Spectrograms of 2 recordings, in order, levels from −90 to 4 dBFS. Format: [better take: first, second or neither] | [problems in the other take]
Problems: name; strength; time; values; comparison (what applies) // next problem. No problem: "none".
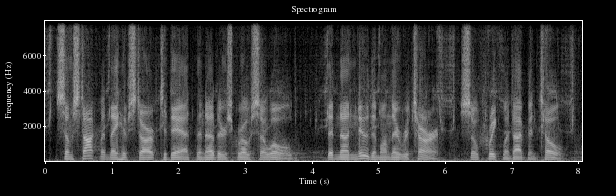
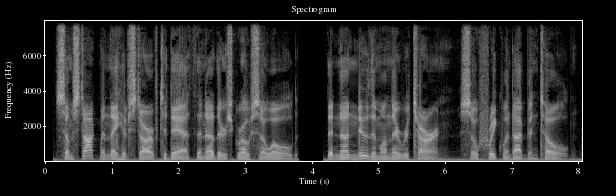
second | noise reduction (neural separator model SepFormer DNS4)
